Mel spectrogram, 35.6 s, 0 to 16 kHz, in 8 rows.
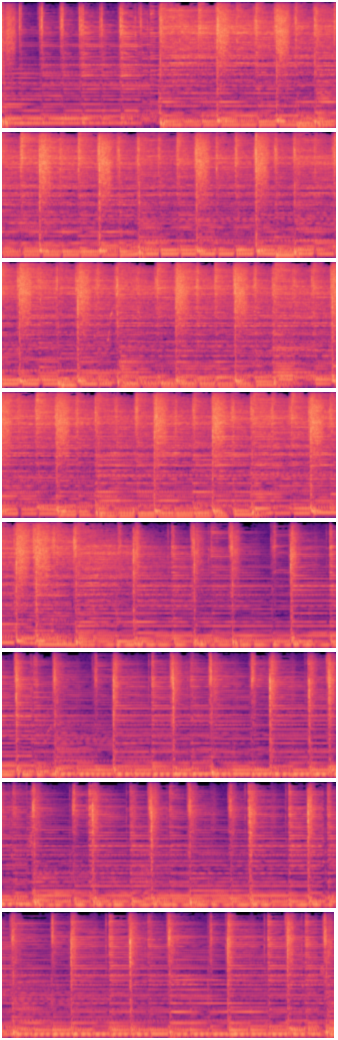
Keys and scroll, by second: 24.5 ctrl++, 25.7 ctrl++, 29.0 [.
